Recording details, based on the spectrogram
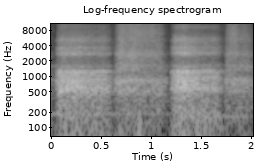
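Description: Close, loud running breaths in a single phase, each in and out drawn as one smooth, long rush of air, with two full breath cycles in a steady rhythm and no talk.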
